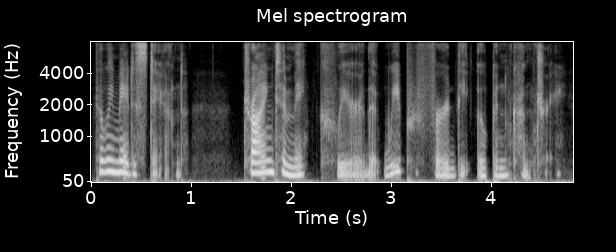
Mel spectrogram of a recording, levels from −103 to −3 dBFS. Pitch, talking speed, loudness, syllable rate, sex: 200 Hz, 185 wpm, -23 LUFS, 4.7 syllables/s, female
